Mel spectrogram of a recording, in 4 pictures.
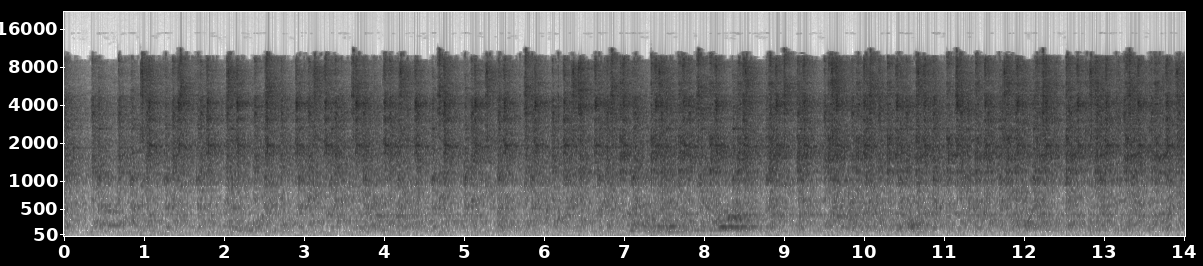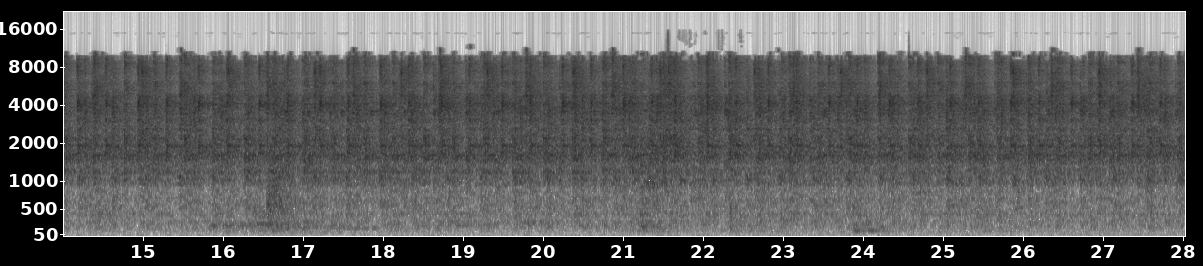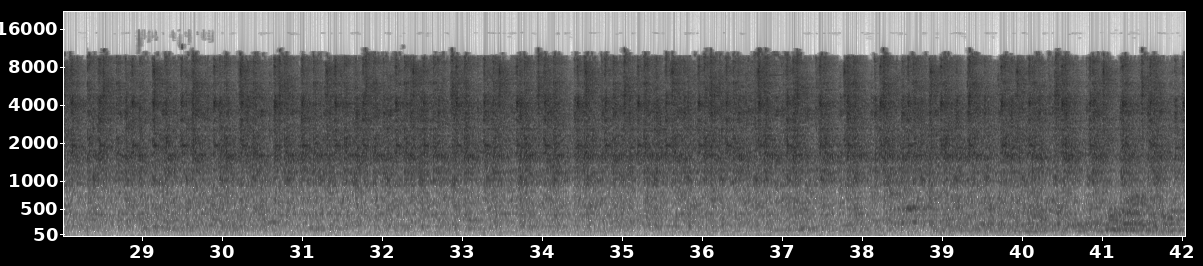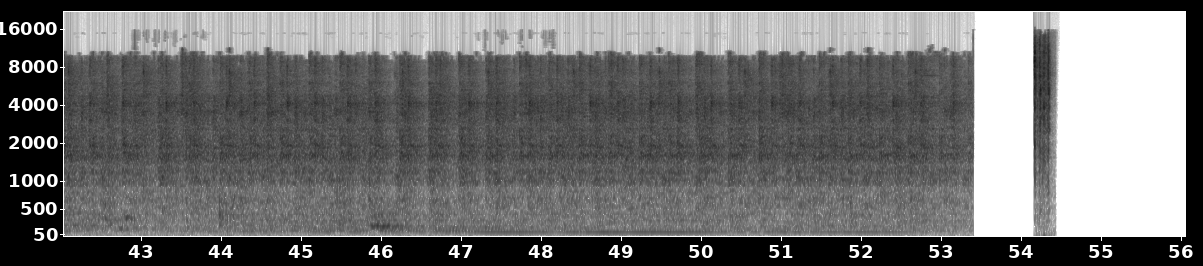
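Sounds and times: rapid mechanical clicking: 0:00.0 - 0:53.4, 0:54.2 - 0:54.4.

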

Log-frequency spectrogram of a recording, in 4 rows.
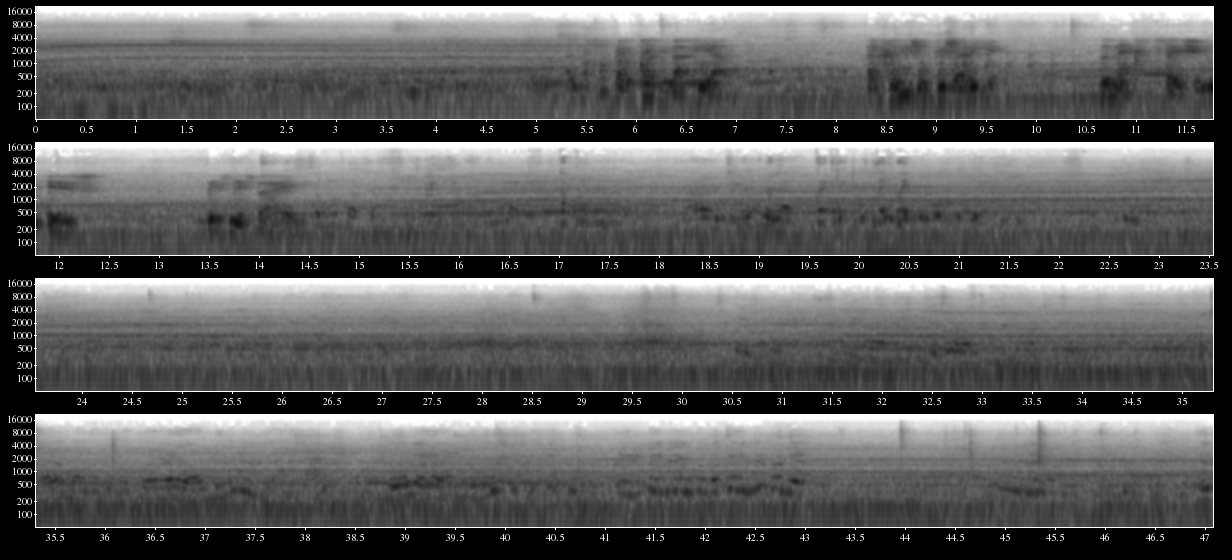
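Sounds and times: train rumble: 0:00.0 - 0:47.0.

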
